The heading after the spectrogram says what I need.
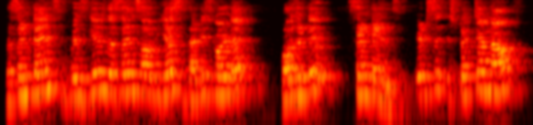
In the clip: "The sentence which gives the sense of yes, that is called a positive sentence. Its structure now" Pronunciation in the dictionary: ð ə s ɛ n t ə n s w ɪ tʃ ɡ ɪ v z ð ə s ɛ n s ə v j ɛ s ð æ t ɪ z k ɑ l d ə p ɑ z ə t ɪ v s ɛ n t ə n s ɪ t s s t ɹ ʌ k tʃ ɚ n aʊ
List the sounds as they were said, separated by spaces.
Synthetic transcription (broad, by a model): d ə s ɛ n t ə n s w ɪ s ɡ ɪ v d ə s ɛ n s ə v j ɛ s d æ t ɪ z k ɑ l d ə p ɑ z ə t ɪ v s ɛ n t ə n s ɪ t s s t ɹ ʌ k tʃ ɚ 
